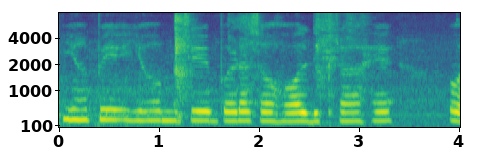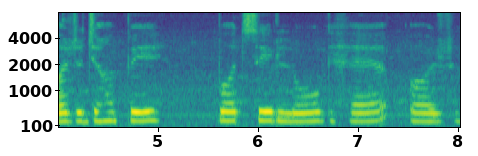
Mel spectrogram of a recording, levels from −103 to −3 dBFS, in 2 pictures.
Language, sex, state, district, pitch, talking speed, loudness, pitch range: Hindi, female, Himachal Pradesh, Shimla, 230 Hz, 135 wpm, -15 LUFS, 220-235 Hz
